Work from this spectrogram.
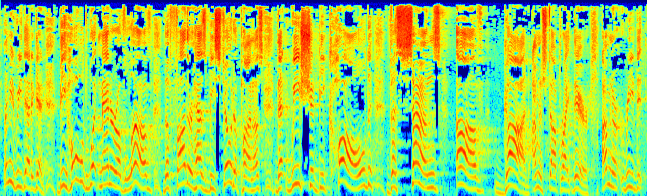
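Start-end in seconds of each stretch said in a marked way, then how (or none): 1.2-10.6 declaimed verse, slowing into the last phrase; scripture reading. Acted. Preacher repeats a verse to the congregation, solemn proclamation. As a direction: proclaim it grandly to the room.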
